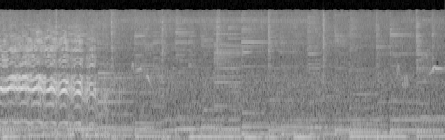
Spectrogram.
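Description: A mare whinnies once at the start, a shaky, wavering neigh that fades after about a second, over steady low musical notes that carry on to the end.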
